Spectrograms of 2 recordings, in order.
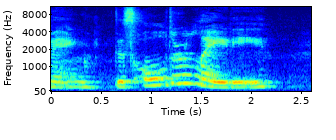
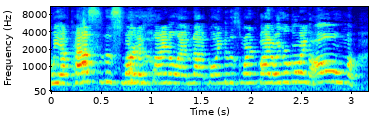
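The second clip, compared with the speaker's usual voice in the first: high, loud, fast exasperated scolding; fed-up mock scold, louder and higher; firm refusal; 7 semitones higher, 9 dB louder than usual. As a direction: put your foot down with the old lady. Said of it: "I said".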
